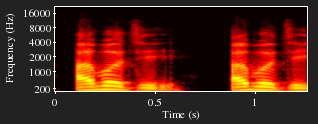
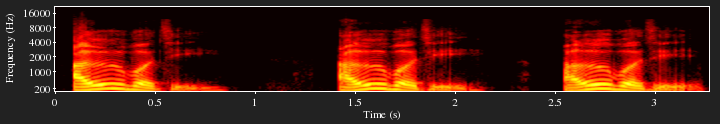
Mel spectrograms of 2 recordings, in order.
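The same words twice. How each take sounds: First: Said in the usual way. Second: 아으버지 with an added eu vowel; 아으버지 said with a foreign inserted eu; English accent Korean. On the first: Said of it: "이렇게 발음할 것을". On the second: Shown as a demonstration. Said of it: "이렇게 발음한다면".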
